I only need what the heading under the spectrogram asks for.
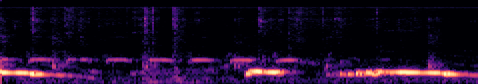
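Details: Local zebra dove, loud and clear, used to make other doves sing: long mellow coos falling in pitch, with thin steady higher notes threaded between them.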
